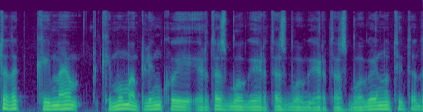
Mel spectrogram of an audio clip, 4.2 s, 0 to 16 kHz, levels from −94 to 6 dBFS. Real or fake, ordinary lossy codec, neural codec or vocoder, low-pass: real; MP3, 96 kbps; none; 10.8 kHz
